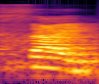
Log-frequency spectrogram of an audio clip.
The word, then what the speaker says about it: psi: It is pronounced as psi, P-S-I, psi.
